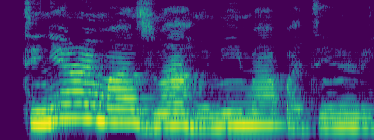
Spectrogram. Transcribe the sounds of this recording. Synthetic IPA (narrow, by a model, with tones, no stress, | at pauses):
ti˨ɲe˦ɾe˦m̩˦a˦zʊ˨a˦ɦʊ˨ni˦m˦a˦k͡pa˨tɪ˨n̩˦ɾi˦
